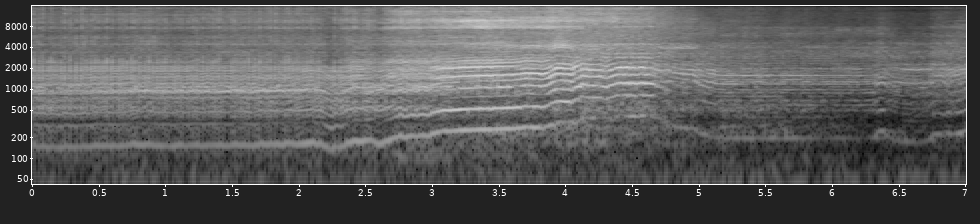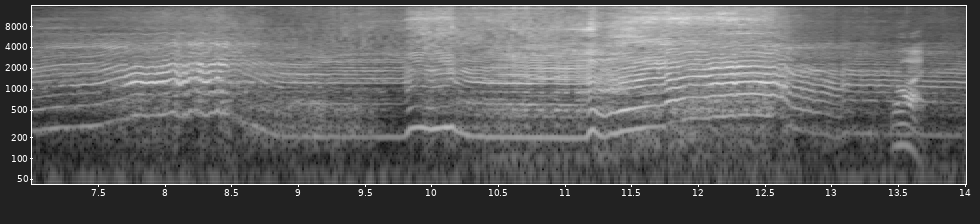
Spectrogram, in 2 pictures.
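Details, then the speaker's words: Nitro RC car engine after the high-speed needle was leaned out too far. It revs up, then sags and bogs instead of holding revs, again and again, because there is not enough fuel; the mixture is too lean. "did you hear that it went it revved and it went Bo oh that's because there's not enough Nitro right not enough we've gone two fights to weak too lean"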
